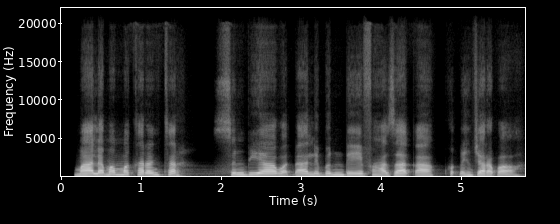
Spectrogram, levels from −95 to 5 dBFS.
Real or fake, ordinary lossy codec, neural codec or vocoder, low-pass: fake; none; autoencoder, 48 kHz, 32 numbers a frame, DAC-VAE, trained on Japanese speech; none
